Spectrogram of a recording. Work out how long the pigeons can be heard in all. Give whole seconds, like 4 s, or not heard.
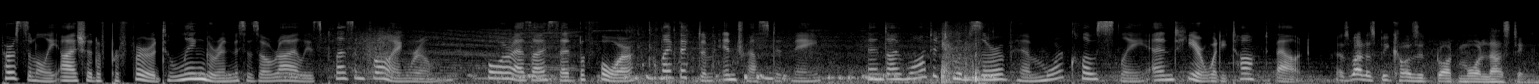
8 s.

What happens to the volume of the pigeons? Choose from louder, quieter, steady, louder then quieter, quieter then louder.
louder.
